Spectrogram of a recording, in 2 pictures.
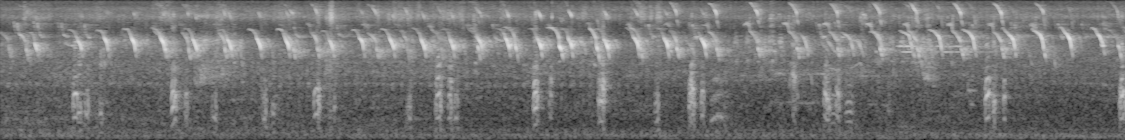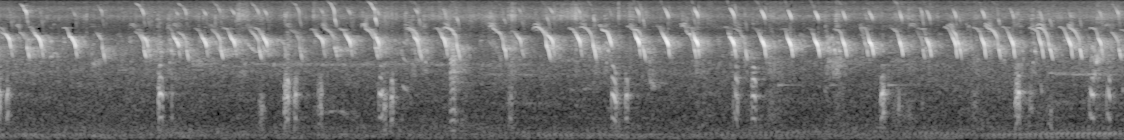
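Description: A flock of young chickens peeping continuously while they feed: a dense stream of short, high, falling peeps, several a second, with shorter low notes scattered among them.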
